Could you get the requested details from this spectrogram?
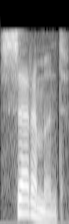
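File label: "sediment", English, us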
